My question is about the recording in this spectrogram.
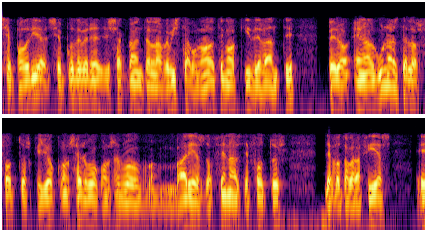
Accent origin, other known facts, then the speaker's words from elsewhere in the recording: Galicia, Spain; Sí, sí, sí. Bueno, y por supuesto la tenemos en el pueblo, en muy cerca, en Portugal, ¿no?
